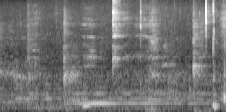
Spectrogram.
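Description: A quiet sip of tea from a ceramic mug, with a few faint knocks and clinks as the mug is handled.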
